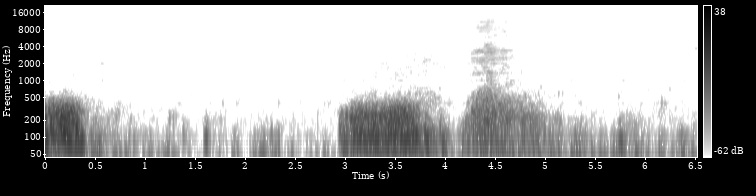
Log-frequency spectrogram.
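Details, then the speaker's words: COVID-19 patient, stethoscope over the left lung: soft, low, normal-sounding breath sounds without crackles or wheeze, although ultrasound showed a B line with consolidation at the same spot. "So this is a COVID-19 patient. You can hear the right lung. So that was completely normal."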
